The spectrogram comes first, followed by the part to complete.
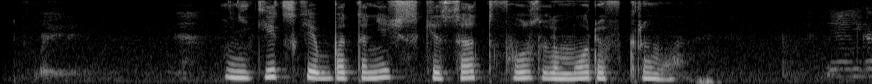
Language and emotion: Russian, neutral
